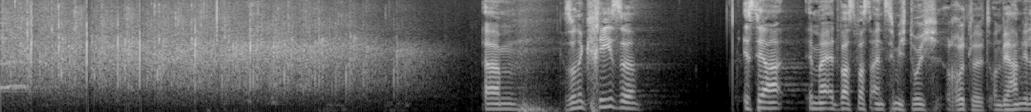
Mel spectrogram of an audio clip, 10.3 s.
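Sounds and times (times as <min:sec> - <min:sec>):
audience applause: 0:00.0 - 0:04.3
speech: 0:04.8 - 0:06.5, 0:07.4 - 0:10.3.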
